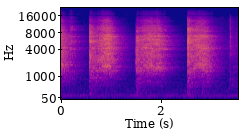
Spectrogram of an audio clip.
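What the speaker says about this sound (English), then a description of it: "this is a concrete scraper" A concrete scraper rasps across a concrete floor, lifting leftover carpet glue in three long, loud, gritty strokes with short pauses between them, close up and with no talking.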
